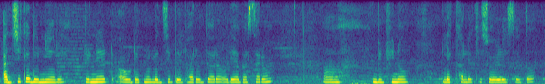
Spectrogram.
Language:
Odia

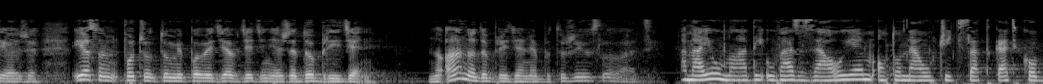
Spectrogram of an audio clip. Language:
Slovak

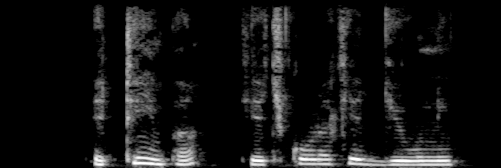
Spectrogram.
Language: Ganda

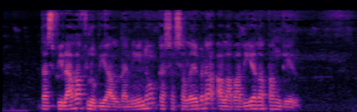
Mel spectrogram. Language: Catalan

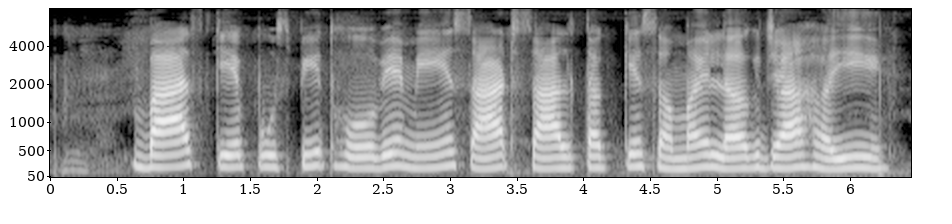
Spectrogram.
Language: Magahi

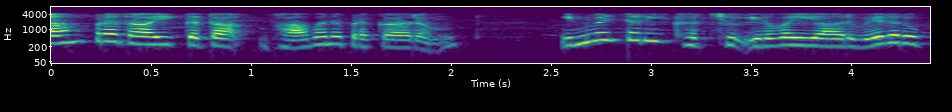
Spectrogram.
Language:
Telugu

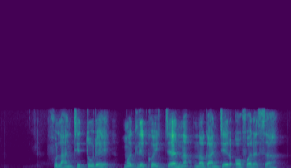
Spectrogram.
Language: Konkani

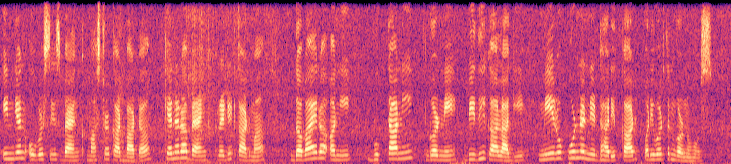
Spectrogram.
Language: Nepali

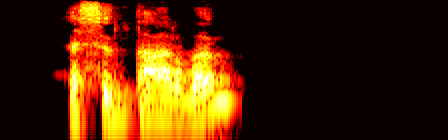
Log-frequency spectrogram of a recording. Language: Kabyle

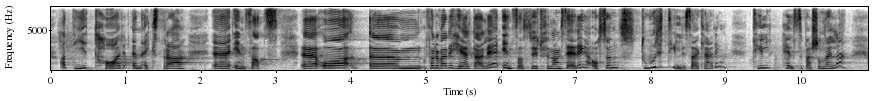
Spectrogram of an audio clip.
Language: Norwegian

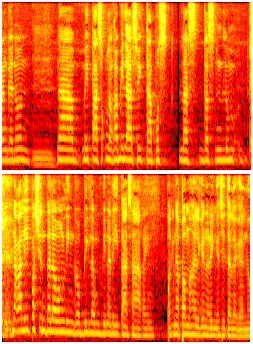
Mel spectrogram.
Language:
Filipino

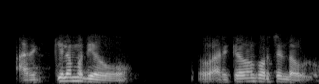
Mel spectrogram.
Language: Malayalam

